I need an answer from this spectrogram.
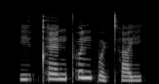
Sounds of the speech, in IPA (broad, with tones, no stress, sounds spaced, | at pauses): j ɪ˨ k̚ pʰ ɛː˧ ŋ pʰ ɵ˥ n p ɵ˨˩ ɥ t̪ʰ ɐ˨ j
